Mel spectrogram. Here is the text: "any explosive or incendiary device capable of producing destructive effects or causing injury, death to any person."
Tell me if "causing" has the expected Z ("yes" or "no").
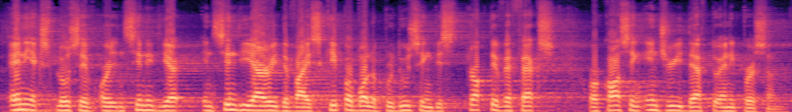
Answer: no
